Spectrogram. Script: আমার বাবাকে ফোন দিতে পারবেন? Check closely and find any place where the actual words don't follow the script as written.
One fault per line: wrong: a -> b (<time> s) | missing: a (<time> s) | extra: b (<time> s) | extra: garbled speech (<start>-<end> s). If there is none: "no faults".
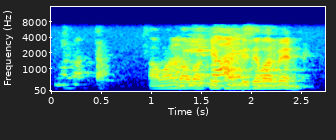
no faults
